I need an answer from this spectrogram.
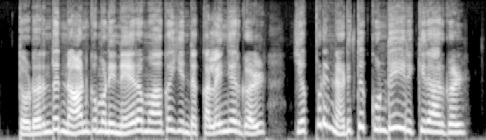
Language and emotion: Tamil, surprised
